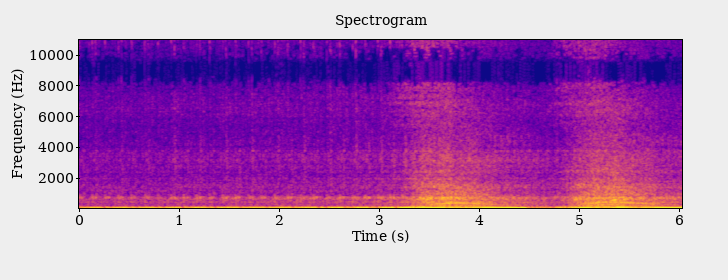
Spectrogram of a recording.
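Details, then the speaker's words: 1978 VW Bus 2.0L flat-four after renewal, converted from fuel injection to carburetor with new carb kit, timing set, choke on, valves checked; steady even idle then two clean throttle blips rising and falling smoothly, no misses or knocks; normal revving. "Valves have been checked. They're running pretty good. Sounds good. Awesome."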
